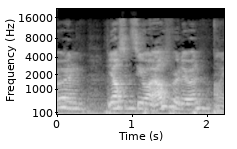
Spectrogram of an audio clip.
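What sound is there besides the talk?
No everyday noises stand out.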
